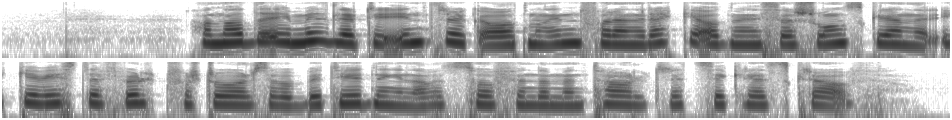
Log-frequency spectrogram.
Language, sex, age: Norwegian, female, 20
